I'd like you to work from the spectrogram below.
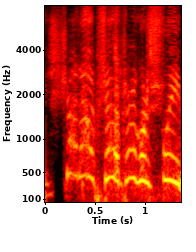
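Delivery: high-pitched imitation of an irritated yell; mock a girlfriend yelling from bed. Girlfriend yelling at him over the game, high mock yell. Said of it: "My girlfriend was yelling at me".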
